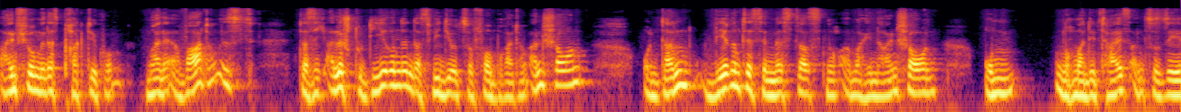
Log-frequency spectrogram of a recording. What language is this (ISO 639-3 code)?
deu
